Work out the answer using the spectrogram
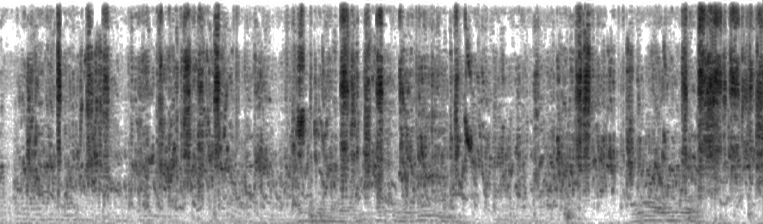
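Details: Afternoon budgerigar song in Larkana, Sindh: steady high chirping and scratchy warbling, mixed with low murmuring voices throughout.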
